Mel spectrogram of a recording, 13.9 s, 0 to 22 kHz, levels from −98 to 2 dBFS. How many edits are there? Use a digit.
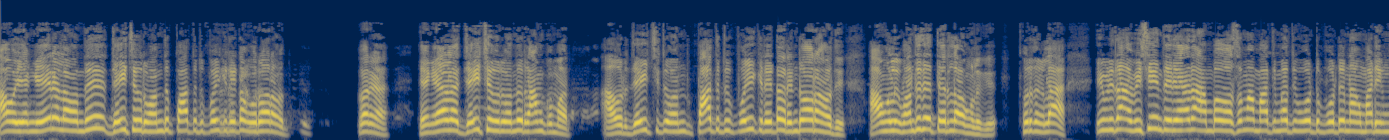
0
